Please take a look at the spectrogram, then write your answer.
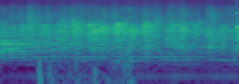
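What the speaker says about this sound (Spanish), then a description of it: "Dale un aplauso al Señor." A church congregation applauds for the Lord during a service, a loud, continuous wash of clapping with a few heavy thumps early on and no speech over it.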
